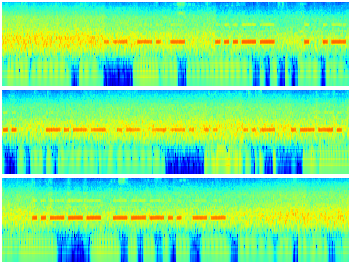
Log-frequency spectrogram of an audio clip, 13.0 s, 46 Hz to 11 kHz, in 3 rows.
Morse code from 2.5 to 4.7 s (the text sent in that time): 3 EL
